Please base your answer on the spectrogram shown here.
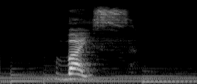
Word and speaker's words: weiß: But you have to be careful, because you might think that some words are written with S, but actually they are written with SZ, even though the pronunciation is completely similar.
